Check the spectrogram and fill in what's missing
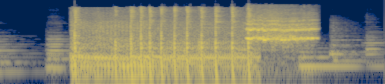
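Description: A motorcycle engine bursts into loud, close revving for about two seconds, with a brief high squeal near the end before cutting off into quiet.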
